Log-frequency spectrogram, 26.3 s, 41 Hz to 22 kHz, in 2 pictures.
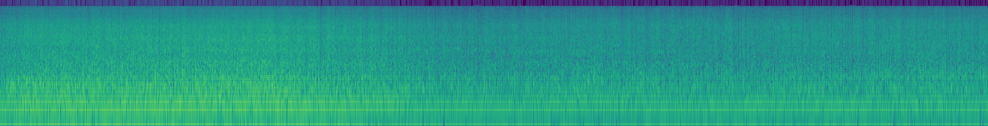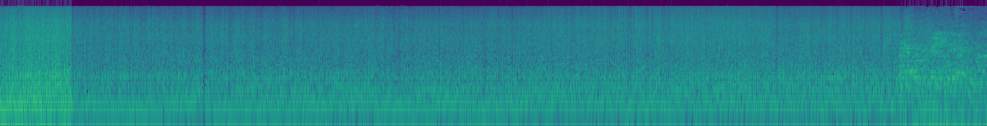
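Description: Four radial piston engines of a Lockheed C-121A Constellation running together, a steady deep drone with propeller noise that eases a little after about four seconds. A little past halfway the sound drops suddenly to a quieter steady rumble.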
